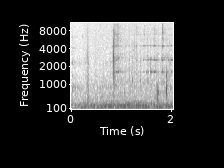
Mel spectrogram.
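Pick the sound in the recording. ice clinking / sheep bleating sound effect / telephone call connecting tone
ice clinking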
